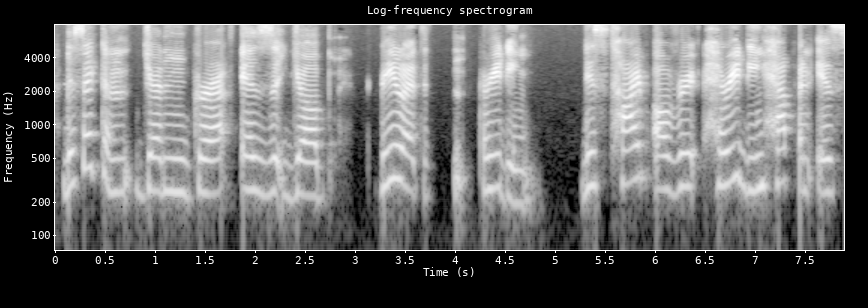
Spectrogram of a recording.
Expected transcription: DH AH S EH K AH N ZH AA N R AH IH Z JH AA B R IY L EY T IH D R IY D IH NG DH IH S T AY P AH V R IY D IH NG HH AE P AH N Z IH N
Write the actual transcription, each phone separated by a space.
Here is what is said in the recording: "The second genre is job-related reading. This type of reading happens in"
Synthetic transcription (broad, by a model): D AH S EH K AH N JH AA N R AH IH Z JH AA B R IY L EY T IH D R IY D IH NG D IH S T AY P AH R R IY D IH NG HH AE P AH N IH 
